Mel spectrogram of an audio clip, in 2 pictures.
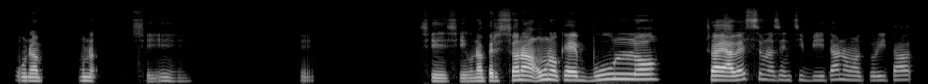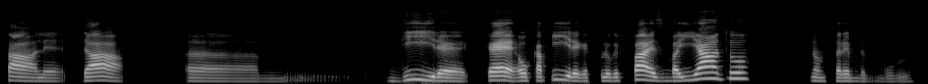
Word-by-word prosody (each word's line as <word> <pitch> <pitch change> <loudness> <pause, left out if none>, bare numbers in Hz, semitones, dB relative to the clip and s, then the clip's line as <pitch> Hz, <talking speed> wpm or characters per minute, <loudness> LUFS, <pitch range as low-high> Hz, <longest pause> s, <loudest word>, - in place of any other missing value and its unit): Una 170 -2 +1 0.3
una 175 -1 -1 0.3
sì. 150 0 -12 1.1
Sì. - - -15 1.1
Sì, 150 -1 -3
sì, 145 0 -7
una 160 +2 +1
persona 195 +4 +6
uno 215 +3 +5
che 205 0 +5
è 195 - +5
bullo 235 +5 +1 0.4
cioè, 205 -1 +7
avesse 215 +6 +4
una 215 -2 -7
sensibilità 200 -1 -10
e - - -1
una 230 -1 -5
maturità 195 +1 -7
tale 160 -5 -5
da, 180 -3 -1 0.6
uhm, 145 -2 -16 1.0
dire 165 - -5
che 195 -2 +3
o 175 0 -3
capire 190 +2 -5
che 160 -1 -12
quello 170 +1 -10
che 170 - -9
fa 220 +5 +3
è 185 - -1
sbagliato, 250 +11 0 0.5
non 165 -2 -13
sarebbe 155 -2 -10
bullo. 70 - -26
180 Hz, 115 wpm, -23 LUFS, 155-210 Hz, 1.1 s, cioè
